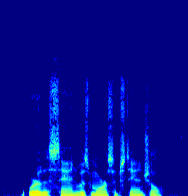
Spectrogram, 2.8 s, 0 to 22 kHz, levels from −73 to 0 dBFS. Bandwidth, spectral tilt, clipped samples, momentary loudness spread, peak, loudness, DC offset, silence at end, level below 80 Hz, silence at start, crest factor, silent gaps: 14 kHz; -5.5 dB/octave; under 0.1%; 9 LU; -12 dBFS; -30 LUFS; under 0.1%; 0.4 s; -62 dBFS; 0.35 s; 18 dB; none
